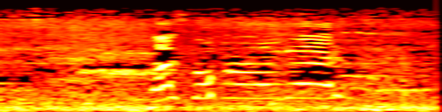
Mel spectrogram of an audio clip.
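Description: Dodgem (bumper car) ride: a steady low rumble of the cars running on the rink floor, with excited voices calling out over it from about a second in.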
